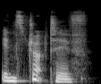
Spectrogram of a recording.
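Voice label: "instructive", British English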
